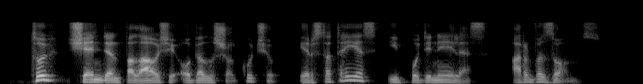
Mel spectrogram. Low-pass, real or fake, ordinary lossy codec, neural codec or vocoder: 7.2 kHz; fake; Opus, 64 kbps; codec, 16 kHz, about 1 kbps, DyCAST, with the encoder's durations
